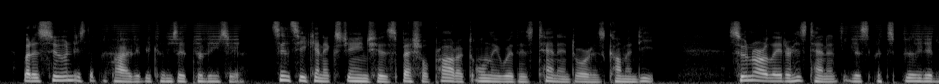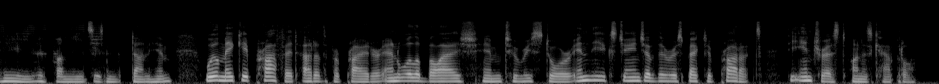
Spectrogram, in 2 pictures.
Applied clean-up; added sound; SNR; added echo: neural diffusion model UNIVERSE++.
